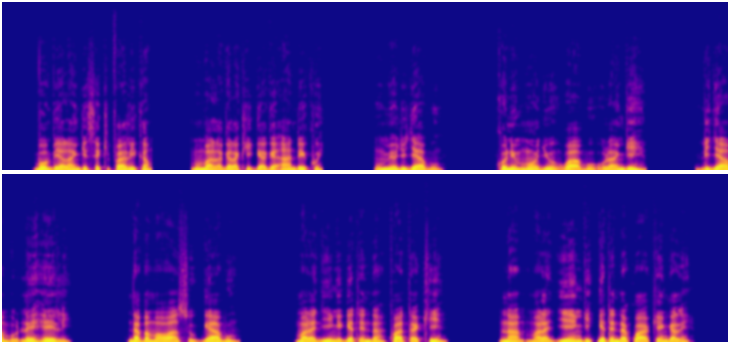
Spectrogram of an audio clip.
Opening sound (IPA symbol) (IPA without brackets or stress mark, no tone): b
